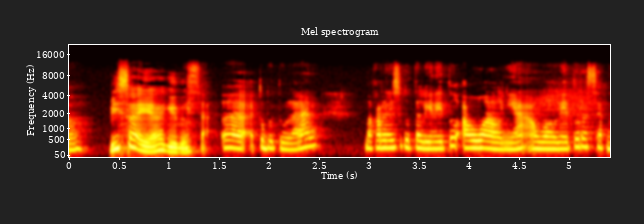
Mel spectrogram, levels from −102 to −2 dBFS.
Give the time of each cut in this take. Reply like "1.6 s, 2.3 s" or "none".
1.4 s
